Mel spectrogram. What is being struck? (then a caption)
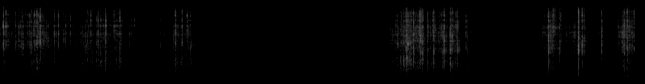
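Plastic pill bottle. Fingertips and short nails scratch the label of a small white plastic Advil ibuprofen bottle with a yellow cap, hollow and partly filled with tablets, as it is held in both hands, turned and lightly shaken. Three bursts of bright, dry, crinkly scratching and faint tablet rattle are heard, separated by near-silent pauses.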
